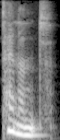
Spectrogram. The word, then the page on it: tenant: British English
